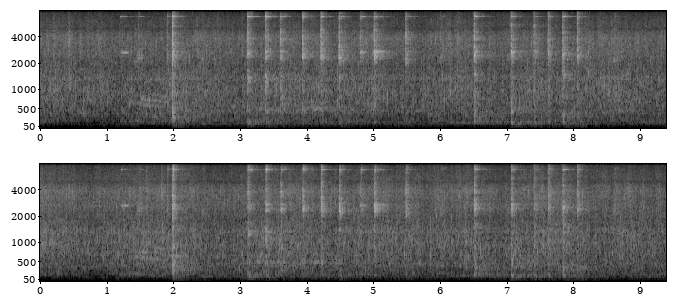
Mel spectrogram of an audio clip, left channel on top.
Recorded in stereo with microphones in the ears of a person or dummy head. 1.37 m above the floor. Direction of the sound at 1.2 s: 40° left (ahead or behind).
